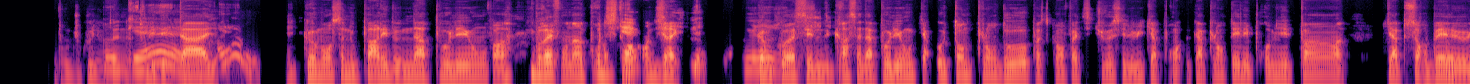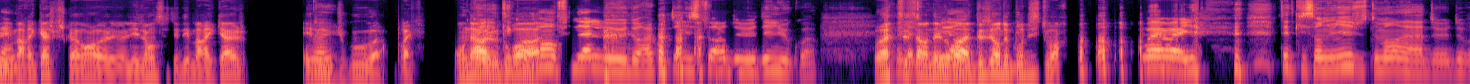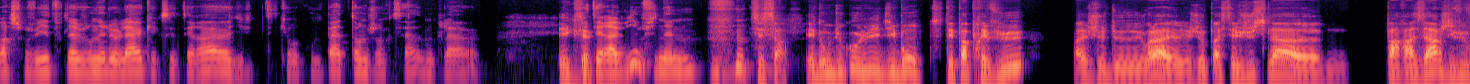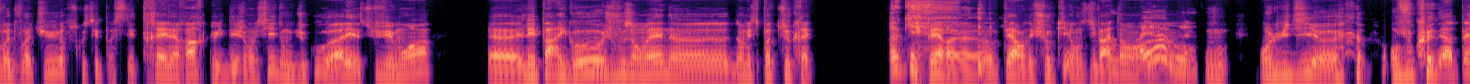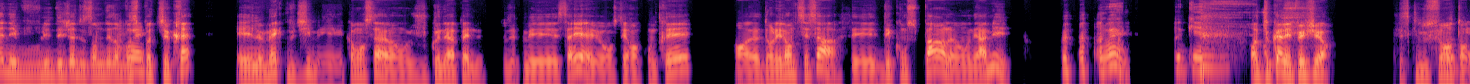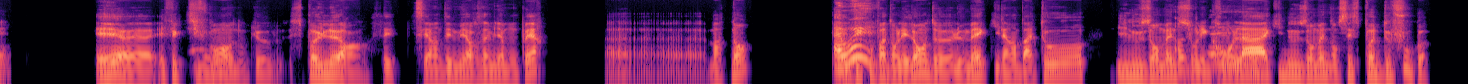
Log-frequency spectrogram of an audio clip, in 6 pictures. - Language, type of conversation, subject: French, podcast, Quelle rencontre imprévue t’a fait découvrir un endroit secret ?
- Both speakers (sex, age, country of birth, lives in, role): female, 25-29, France, Germany, host; male, 20-24, France, France, guest
- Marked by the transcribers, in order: chuckle; unintelligible speech; laugh; laugh; chuckle; chuckle; chuckle; chuckle; laugh; chuckle; drawn out: "heu"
